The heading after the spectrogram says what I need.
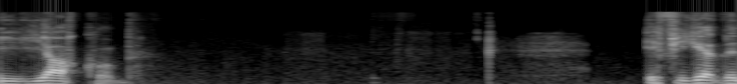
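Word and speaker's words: Jakob: because you would say you would you wouldn't say James, they use Jacob, but in German it would be Yakob.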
